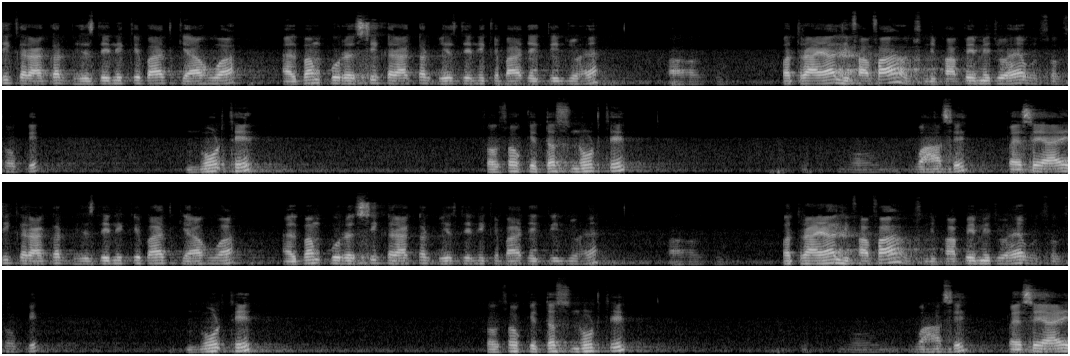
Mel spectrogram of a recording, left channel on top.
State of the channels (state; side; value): normal; both; correlation 0.65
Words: कराकर भेज देने के बाद क्या हुआ? एल्बम को रजिस्ट्री कराकर भेज देने के बाद एक दिन जो है पत्र आया, लिफाफा। उस लिफाफे में जो है वो 100 के नोट थे, 100 के 10 नोट थे। वहां से पैसे आए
